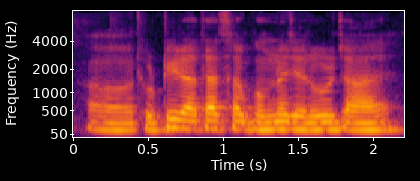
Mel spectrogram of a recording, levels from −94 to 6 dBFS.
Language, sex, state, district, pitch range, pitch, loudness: Hindi, male, Bihar, Jamui, 125-140 Hz, 130 Hz, -16 LUFS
